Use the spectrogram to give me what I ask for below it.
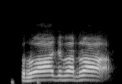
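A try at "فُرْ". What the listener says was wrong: না না না, র উ ফুর, তাহলে এখানে আবার ধরে পড়বেন, তিনটে পড়বেন তো একসঙ্গে। র উ ফুর, একটা একটা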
